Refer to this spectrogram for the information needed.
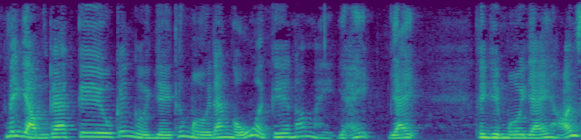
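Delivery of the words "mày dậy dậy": urgent hushed wake-up. Retold or imitated. Waking sister quietly at night.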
